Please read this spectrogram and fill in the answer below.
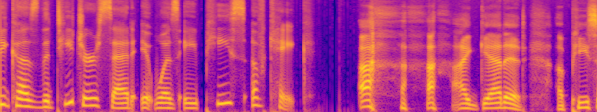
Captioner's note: laughs loudly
